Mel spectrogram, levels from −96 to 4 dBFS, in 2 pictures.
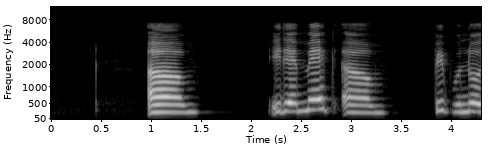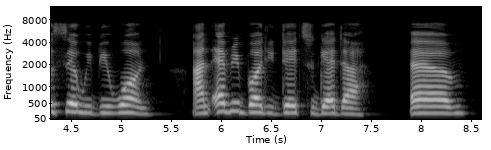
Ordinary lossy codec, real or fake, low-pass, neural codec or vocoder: none; real; 7.2 kHz; none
